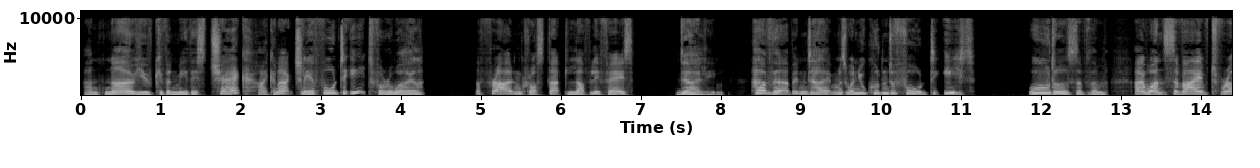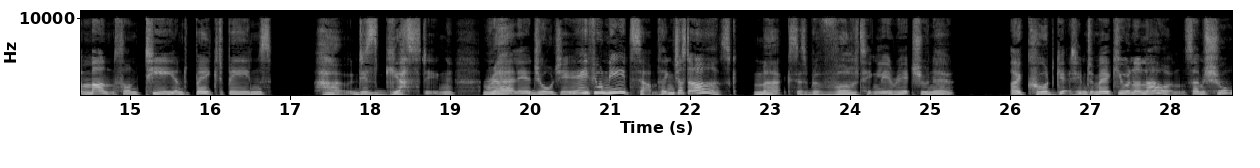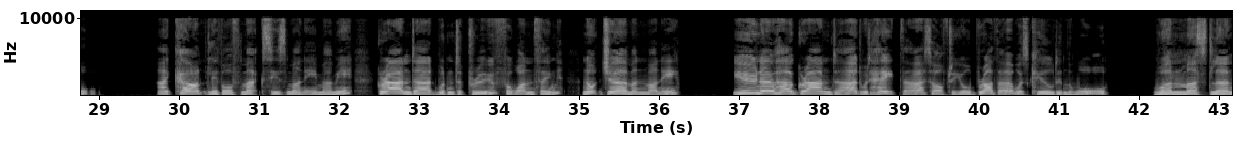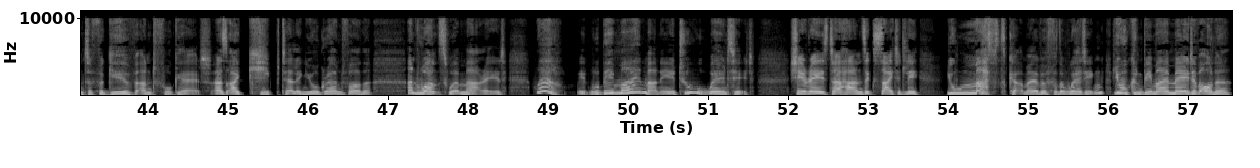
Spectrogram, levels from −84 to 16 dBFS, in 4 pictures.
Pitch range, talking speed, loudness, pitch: 180-260 Hz, 155 wpm, -21 LUFS, 215 Hz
